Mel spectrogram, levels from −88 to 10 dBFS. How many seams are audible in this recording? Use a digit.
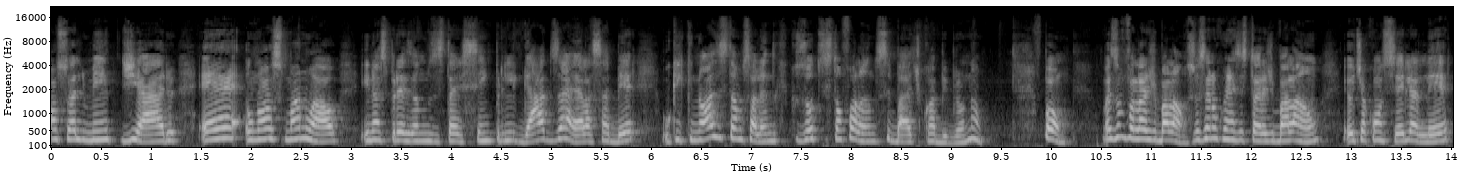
0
